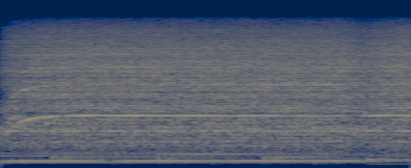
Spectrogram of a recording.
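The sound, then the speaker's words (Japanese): A hair dryer blows on someone's hair, giving a steady, even whoosh of rushing air over a low motor hum that runs unbroken from start to finish with no talking. “ささっと乾かしちゃいますね。”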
